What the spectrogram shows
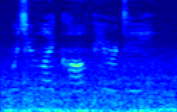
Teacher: In yes no questions the answer is yes or no. The speaker's voice goes up two times.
